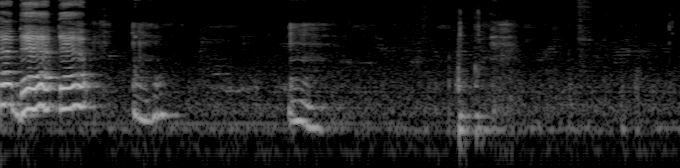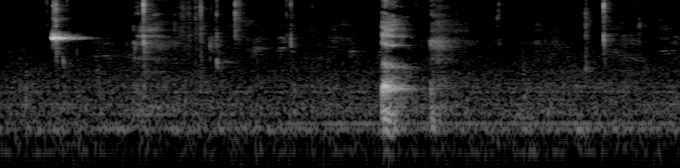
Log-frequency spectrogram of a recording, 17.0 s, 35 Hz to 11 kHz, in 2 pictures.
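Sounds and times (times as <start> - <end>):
woman burping: 13.3 - 14.1.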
